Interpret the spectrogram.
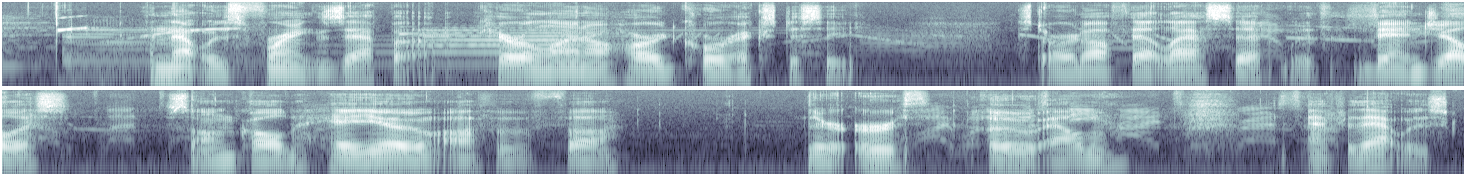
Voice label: narration; CRS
